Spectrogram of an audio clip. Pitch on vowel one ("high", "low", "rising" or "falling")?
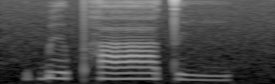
high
